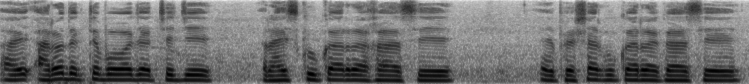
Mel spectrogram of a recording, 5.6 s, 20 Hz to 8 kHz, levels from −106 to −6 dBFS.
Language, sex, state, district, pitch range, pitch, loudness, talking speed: Bengali, male, Assam, Hailakandi, 170-185 Hz, 175 Hz, -13 LUFS, 160 wpm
